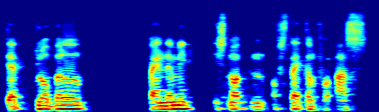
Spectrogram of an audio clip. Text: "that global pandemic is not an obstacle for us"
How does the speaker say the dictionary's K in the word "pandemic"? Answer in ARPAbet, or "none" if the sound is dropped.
K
